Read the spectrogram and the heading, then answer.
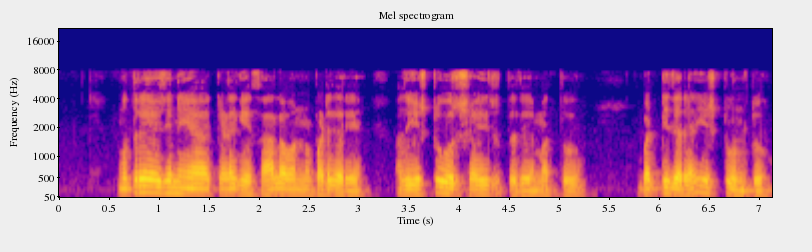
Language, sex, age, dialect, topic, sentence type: Kannada, male, 25-30, Coastal/Dakshin, banking, question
